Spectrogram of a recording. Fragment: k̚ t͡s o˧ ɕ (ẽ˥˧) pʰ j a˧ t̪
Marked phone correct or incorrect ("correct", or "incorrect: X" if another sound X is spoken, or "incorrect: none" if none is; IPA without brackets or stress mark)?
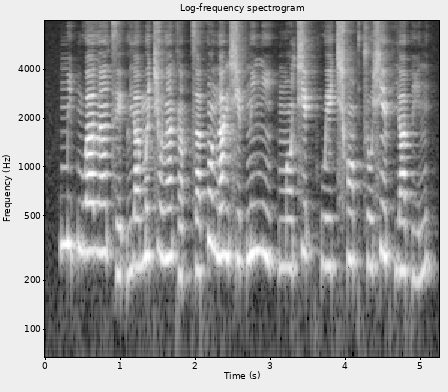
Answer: correct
